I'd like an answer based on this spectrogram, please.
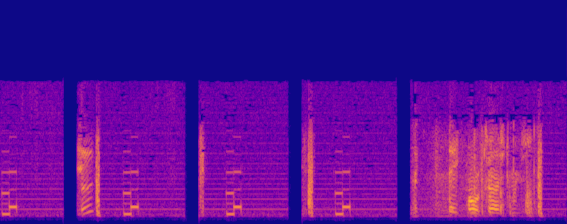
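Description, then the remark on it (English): Short telephone keypad tones beep in several spaced groups over a thin phone-line hum, with brief voice bursts between them and muffled over-the-phone talking at the end. “Hey, that phone call, somebody saying I ain't coming in.”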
